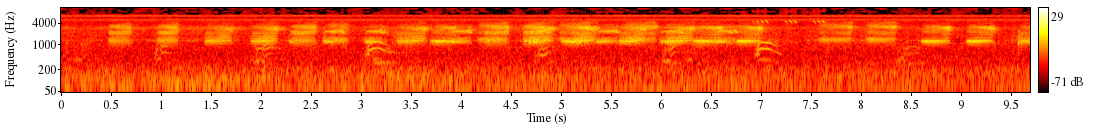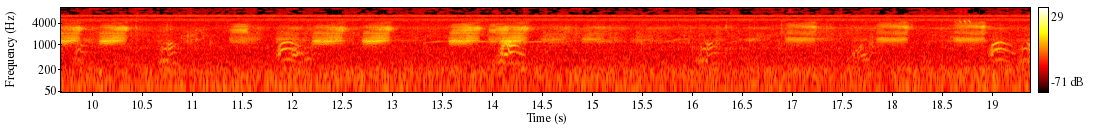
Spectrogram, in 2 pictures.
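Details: Common tree frog mating, one female laying eggs while two males fertilize them, many frogs calling around; dense bursts of rapid clacking notes repeated over and over, mixed with brief rising chirps and a constant high insect hiss.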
